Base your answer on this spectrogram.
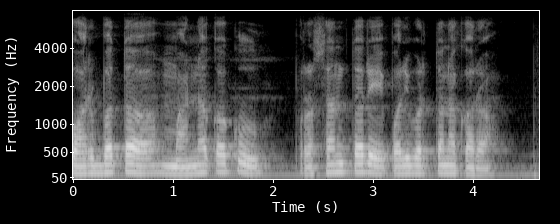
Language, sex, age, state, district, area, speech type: Odia, male, 18-30, Odisha, Jajpur, rural, read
